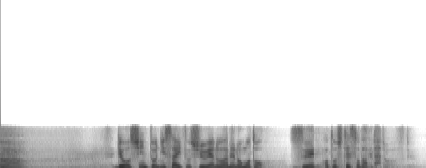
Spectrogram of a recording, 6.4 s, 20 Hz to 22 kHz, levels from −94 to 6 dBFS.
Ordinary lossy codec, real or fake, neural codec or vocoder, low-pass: none; fake; codec, 16 kHz, about 1 kbps, DyCAST, with the encoder's durations; 5.4 kHz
